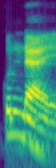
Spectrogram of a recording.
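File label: "kundai", Malay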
